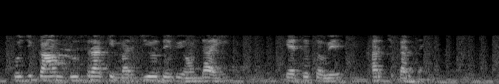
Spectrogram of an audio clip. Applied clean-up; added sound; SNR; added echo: none; Guitar; 11 dB; reverberation time 1.0 s.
